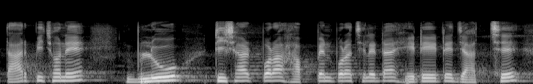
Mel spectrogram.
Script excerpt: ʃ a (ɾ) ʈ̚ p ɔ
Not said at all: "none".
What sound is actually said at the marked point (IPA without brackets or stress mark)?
ɾ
